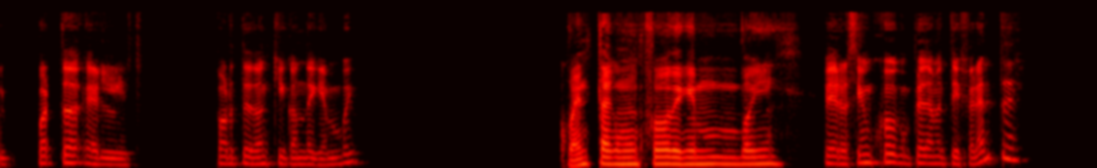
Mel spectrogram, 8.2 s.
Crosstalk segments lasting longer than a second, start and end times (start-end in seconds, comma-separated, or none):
none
